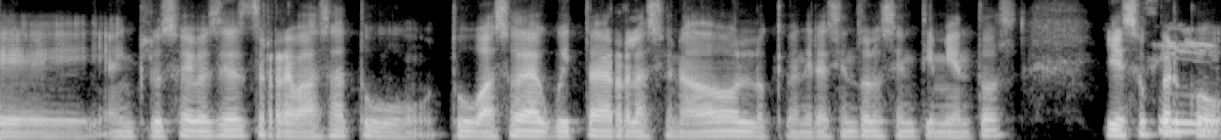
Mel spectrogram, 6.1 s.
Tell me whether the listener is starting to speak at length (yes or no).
no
